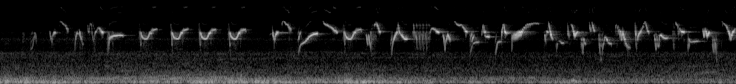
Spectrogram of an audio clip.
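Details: Gacor fancy canary singing blackthroat and edel sanger phrases for song training: a steady flow of sharp, high, up-and-down slurred notes that quickens into a dense rush in the second half.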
